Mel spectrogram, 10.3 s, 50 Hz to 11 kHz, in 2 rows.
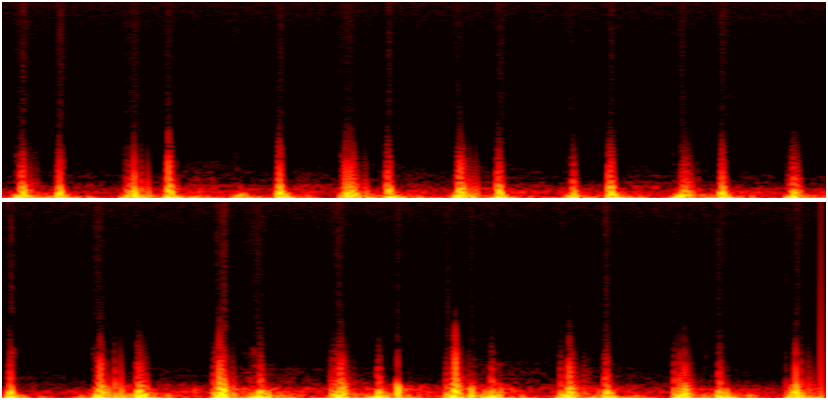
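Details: Heartbeat of a self-described medically fit person, recorded with several precision contact microphones for ASMR: steady low thumps at about 85 a minute, occasional doubled click from a ~6 ms delay between microphones; normal heart sounds.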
